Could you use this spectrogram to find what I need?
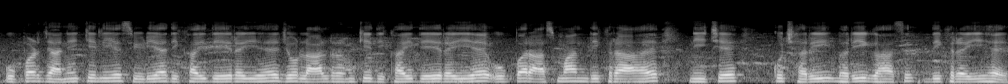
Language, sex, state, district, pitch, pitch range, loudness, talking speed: Hindi, male, Bihar, Darbhanga, 135 Hz, 130-145 Hz, -13 LUFS, 185 wpm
